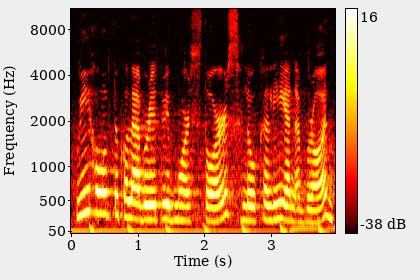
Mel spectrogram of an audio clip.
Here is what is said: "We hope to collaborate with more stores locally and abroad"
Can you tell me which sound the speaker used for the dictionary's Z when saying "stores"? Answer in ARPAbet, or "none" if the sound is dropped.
S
